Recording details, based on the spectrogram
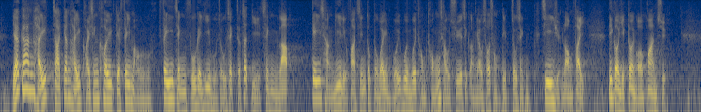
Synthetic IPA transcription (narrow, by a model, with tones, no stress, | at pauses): jwjɐ˥t̚kːaː˥nɦɐ˨˥jt͡saː˧t̚kɐ˥nɦɐ˨˥jkʰɐ˨˩jsɪ˥ŋkʰɵ˥ɥkɛː˧fe˥jmɐ̰˨˩wfe˥jt͡sɪ˧ŋfuː˨˥kɛː˧jiː˥wuː˨t͡so˨˥wt͡sɪ˥k̚t͡sɐ˨wt͡sɐ˥t̚jiː˨˩sʰɪ˨˩ŋlaː˨p̚ | ke˥jt͡sʰɐ˨˩ŋjiː˥liː˨˩wfaː˧t̚t͡siː˨˥nt̪ʊ˥k̚t̪o˨˩wɐ˨˥jɥyː˨˩nwuː˨˥jwuː˨˧˩mwu˨˧jt̪ʰʊ˨˩ŋt̪ʰʊ˨˥ŋt͡sʰɐ̰˨˩wt͡ʃʰyː˧kɛː˧t͡sɪ˥k̚lɐ˨˩ŋjɐ˨˧wsɔː˨˥ʊ˨˩ŋt̪iː˧p̚t͡so˨wsɪ˨˩ŋt͡siː˥jyː˨˩nlɔː˨ŋfɐ˧j | niː˥kɔː˧jɪ˨k̚t̪o˥whɐ˨jŋɔː˨˧kwaː˥nt͡ʃy̰ː˨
